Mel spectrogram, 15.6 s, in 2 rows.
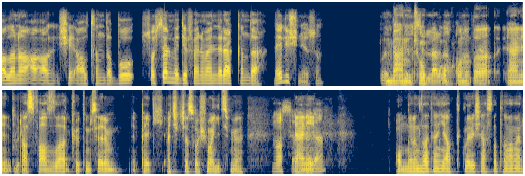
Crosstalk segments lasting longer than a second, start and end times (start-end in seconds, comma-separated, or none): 5.8-7.3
